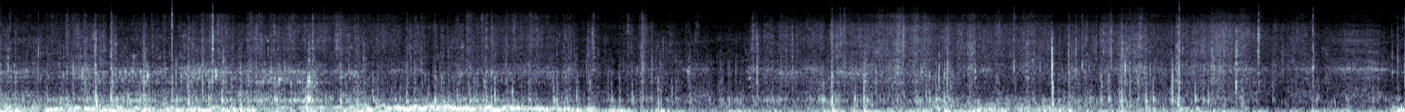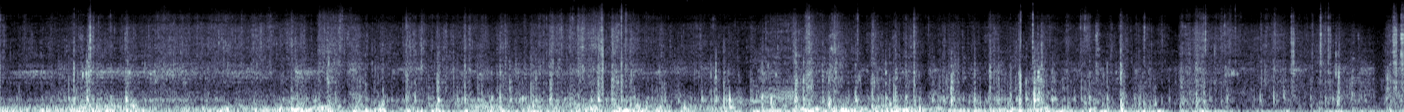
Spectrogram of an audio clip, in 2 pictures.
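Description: Mountain bike ridden over leaf-covered, rocky singletrack: tyres crunching through dry leaves, with irregular clicks and knocks from the bike rattling over bumps and a low rumble throughout.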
